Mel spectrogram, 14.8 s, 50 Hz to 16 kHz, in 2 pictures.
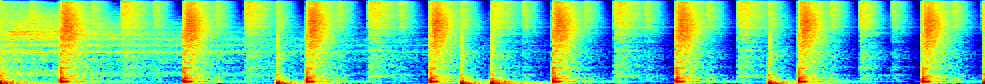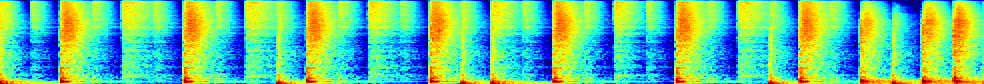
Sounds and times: Drum beat 0.0 - 14.7

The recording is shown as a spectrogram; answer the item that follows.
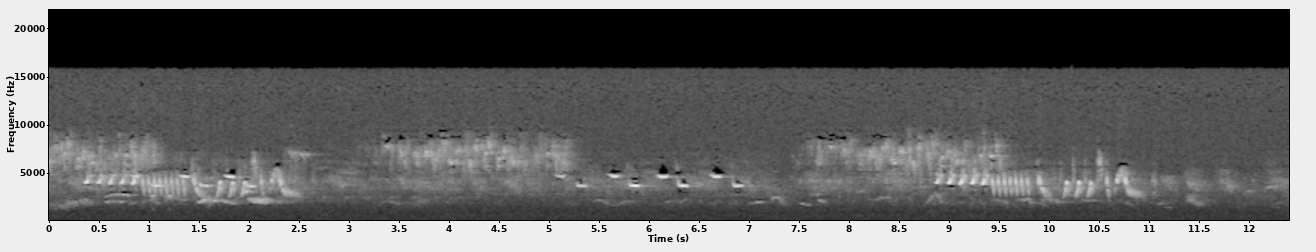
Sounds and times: choir of birds 0.0 - 12.4

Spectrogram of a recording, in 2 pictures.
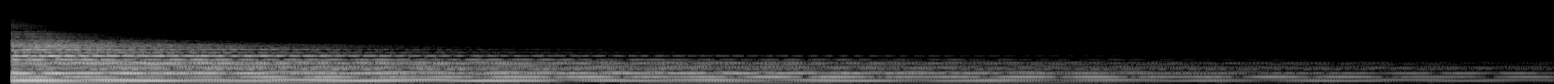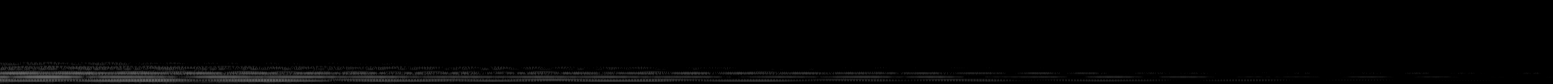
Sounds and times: Deep Church Bell 0.1 - 25.0

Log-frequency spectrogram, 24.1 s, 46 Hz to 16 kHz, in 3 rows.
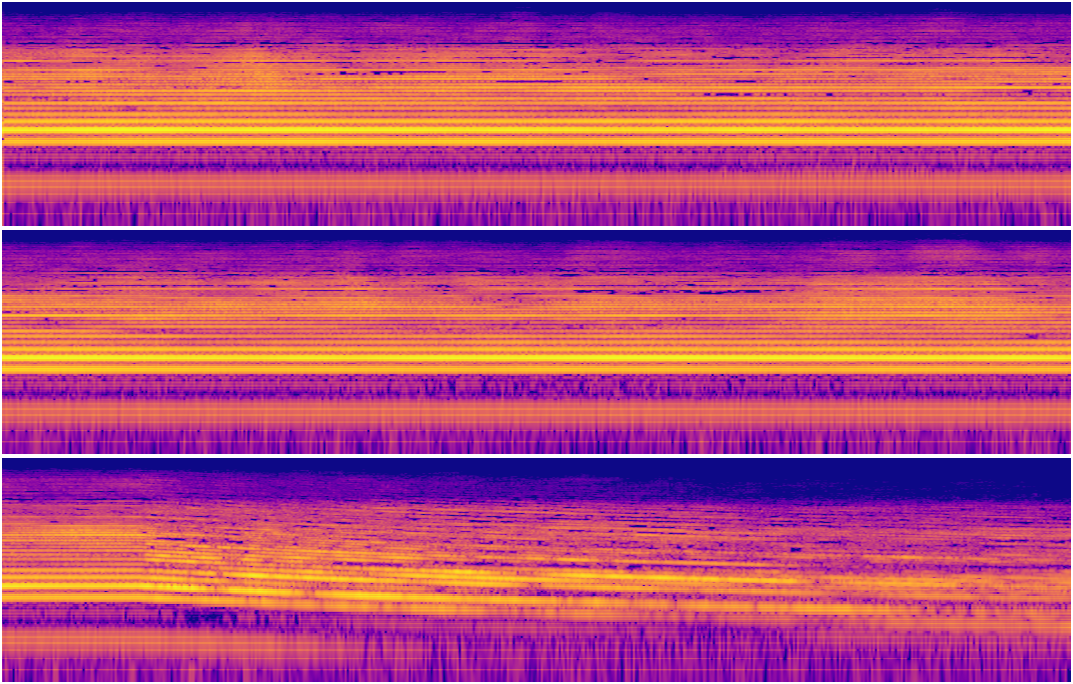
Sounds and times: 3-phase dual tone siren 0.0 - 24.0

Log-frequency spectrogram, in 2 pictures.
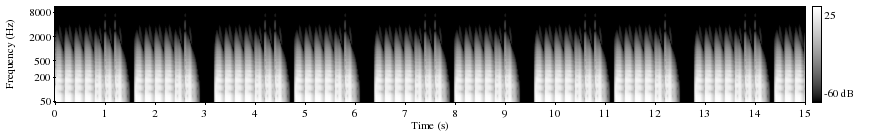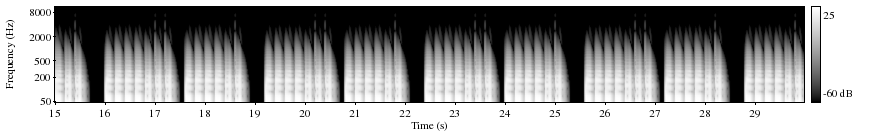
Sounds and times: anarcy bass loop 0.0 - 29.9

